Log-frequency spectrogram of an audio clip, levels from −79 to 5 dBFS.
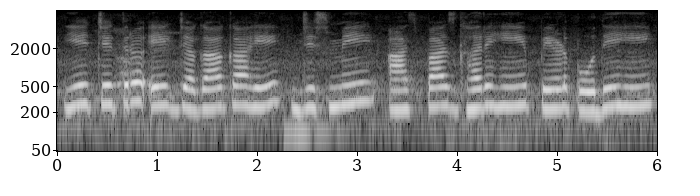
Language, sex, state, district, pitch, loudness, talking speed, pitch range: Hindi, female, Rajasthan, Nagaur, 245 Hz, -14 LUFS, 130 wpm, 230-260 Hz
